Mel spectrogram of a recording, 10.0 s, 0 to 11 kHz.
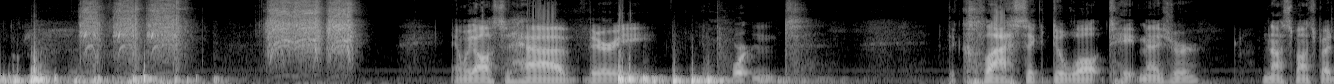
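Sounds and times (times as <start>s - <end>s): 
power drill whirring: 0.6s - 2.8s
speech: 3.4s - 6.1s, 7.2s - 9.9s.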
